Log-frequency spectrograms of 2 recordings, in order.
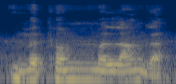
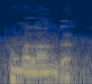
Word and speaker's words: Mpumalanga: While many while many believe it remains buried near the Blythe River or in Mpumalanga. Pumalanga. Mpumalanga. Mpumalanga. Is that how you pronounce it?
